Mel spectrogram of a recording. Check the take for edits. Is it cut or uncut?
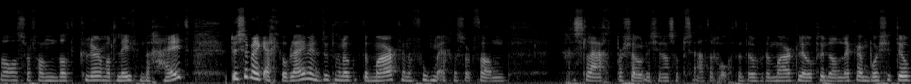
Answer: uncut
